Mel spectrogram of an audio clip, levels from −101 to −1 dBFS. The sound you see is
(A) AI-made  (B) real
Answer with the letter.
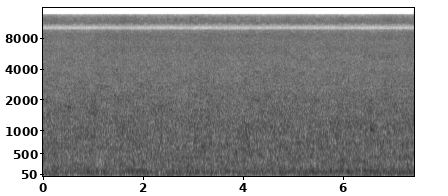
A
